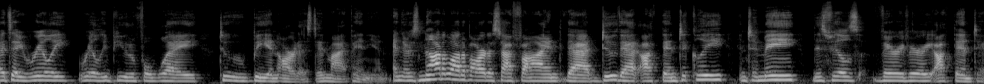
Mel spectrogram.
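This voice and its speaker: A woman's fairly low voice with a Southern US accent, fairly quick pace, ordinary pitch variation and hardly any pauses. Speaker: music reaction youtuber, singer-songwriter. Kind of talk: album reaction. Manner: animated.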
